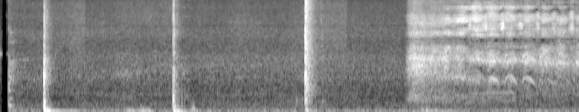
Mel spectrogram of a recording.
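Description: Three short sharp taps, about a second and a half apart, then a faint steady hiss.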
